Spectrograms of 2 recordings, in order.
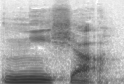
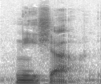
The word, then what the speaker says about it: Nietzsche: People often get the name wrong. It's pronounced Nisha. Nisha is the correct pronunciation.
